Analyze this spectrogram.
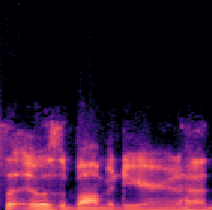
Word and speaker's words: Bombardier: bombard c yeah yeah am I mispronouncing it is it Bombadier it's Bombadier yeah you know I've always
